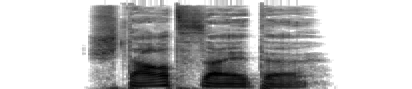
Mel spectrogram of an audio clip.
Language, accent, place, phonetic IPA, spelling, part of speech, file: German, Germany, Berlin, [ˈʃtaʁtˌzaɪ̯tə], Startseite, noun, De-Startseite.ogg
- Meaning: home page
